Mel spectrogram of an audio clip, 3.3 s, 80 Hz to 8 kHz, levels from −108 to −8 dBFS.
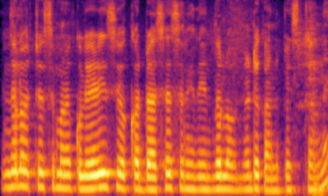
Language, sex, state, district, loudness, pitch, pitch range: Telugu, female, Andhra Pradesh, Annamaya, -17 LUFS, 195 Hz, 185-210 Hz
